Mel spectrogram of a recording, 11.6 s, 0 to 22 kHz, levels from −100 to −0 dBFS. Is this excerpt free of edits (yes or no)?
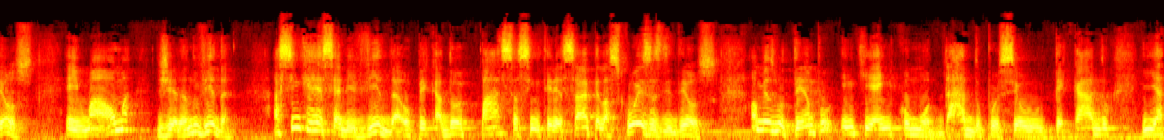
yes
